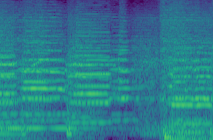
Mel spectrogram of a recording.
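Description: Brass band of trumpets, saxophones and bass drum playing a slow processional march (marcha regular), with held brass chords and a bass drum stroke near the end.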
